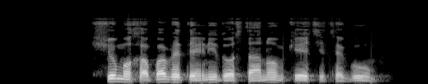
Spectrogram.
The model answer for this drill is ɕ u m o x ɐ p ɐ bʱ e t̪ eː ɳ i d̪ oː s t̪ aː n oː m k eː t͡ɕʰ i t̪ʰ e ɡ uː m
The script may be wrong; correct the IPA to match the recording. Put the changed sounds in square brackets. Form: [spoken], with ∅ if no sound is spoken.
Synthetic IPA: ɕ u m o x ɐ p ɐ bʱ e t̪ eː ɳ i d̪ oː s t̪ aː n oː m k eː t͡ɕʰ i t̪ʰ e ɡ uː m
